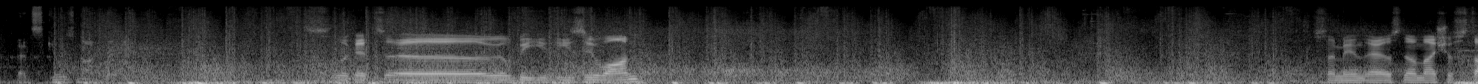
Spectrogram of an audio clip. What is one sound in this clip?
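Magic spells crackle and whoosh in quick bursts of fighting.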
